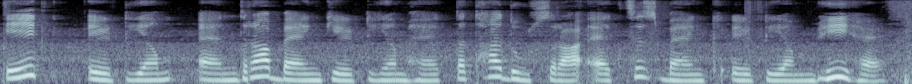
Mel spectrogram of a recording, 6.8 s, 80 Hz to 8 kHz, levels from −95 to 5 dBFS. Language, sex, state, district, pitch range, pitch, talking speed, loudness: Hindi, female, Madhya Pradesh, Katni, 170-210 Hz, 180 Hz, 115 wpm, -17 LUFS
